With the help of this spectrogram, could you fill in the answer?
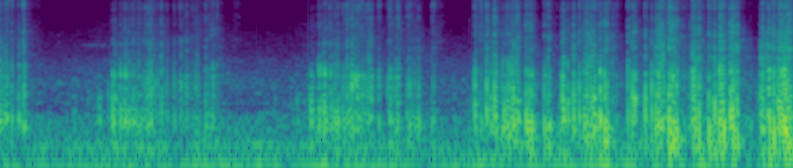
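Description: Fingertips brush back and forth over the white-tipped bristles of a black plastic paddle hairbrush resting on a wooden floor. The result is soft, scratchy rustling in irregular bursts, quiet at first and growing denser and louder toward the end.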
